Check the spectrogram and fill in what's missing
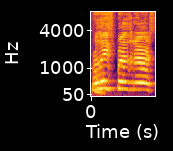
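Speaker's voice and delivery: shrill, high-pitched yell at absolute top volume. Acting a scene on a second take after being told: yelling really loud. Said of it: "he yelled really loud".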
